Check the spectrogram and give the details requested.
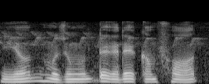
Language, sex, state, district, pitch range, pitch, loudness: Chakma, male, Tripura, Dhalai, 120-130 Hz, 120 Hz, -17 LUFS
